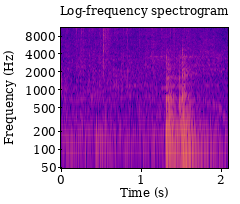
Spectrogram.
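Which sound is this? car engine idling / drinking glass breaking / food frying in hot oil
food frying in hot oil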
